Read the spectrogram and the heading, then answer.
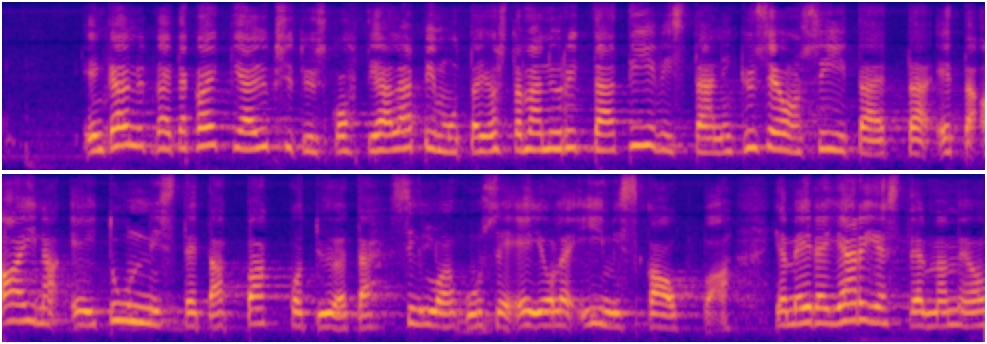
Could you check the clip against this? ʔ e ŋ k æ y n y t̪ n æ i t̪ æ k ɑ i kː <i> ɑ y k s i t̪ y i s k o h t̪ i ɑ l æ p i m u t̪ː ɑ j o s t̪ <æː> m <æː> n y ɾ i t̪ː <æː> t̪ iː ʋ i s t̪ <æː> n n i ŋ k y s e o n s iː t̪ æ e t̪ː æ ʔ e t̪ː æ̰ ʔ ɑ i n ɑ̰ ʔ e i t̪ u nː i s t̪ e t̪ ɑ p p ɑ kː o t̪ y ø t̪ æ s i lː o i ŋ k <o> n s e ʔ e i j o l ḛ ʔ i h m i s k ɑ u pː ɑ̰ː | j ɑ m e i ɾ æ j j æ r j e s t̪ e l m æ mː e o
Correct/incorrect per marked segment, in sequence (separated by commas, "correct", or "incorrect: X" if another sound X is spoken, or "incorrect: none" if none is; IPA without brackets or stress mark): correct, incorrect: æ, incorrect: æ, correct, correct, incorrect: u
